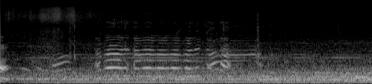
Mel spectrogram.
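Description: A young woman exclaims close by.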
